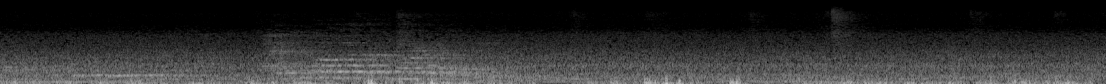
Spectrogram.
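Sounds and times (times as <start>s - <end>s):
low rumbling: 0.0s - 11.0s.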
